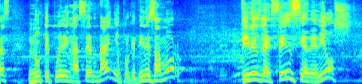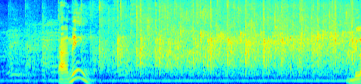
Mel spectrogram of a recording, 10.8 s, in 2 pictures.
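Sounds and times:
speech: 0.0s - 2.9s, 3.6s - 7.0s
audience applause: 5.5s - 10.8s.

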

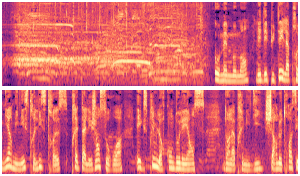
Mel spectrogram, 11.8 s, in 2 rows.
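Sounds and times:
large crowd cheering and applauding: 0.0s - 4.1s
speech: 4.2s - 11.8s.

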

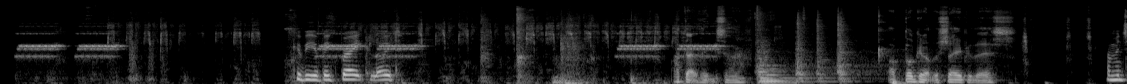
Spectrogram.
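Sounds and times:
telephone ringing: 0.2s - 1.2s, 3.1s - 4.2s
speech: 3.0s - 4.1s, 6.8s - 7.9s, 9.0s - 10.2s, 11.1s - 11.2s.

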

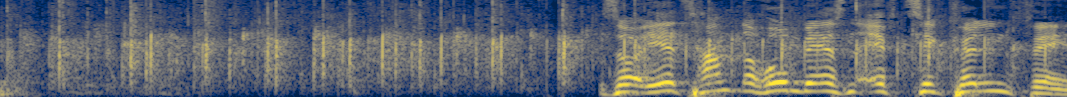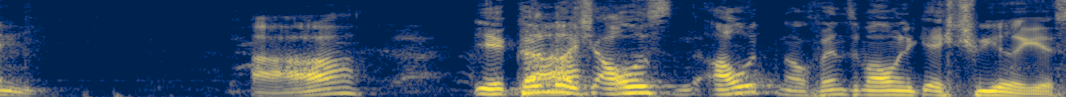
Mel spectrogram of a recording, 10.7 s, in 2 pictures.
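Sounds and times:
audience applause: 0.0s - 5.6s
speech: 3.0s - 5.6s, 6.6s - 10.6s.

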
